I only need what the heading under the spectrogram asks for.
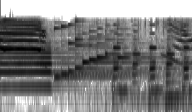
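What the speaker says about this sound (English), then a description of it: "The cat!" A cartoon cat meowing: a long, loud, tonal mewing cry at the start, then a series of shorter wavering meows and yowls, close and clear, with some voice-like sounds mixed in.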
